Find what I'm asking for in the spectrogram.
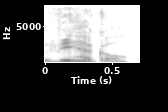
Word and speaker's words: vehicle: So if you hear somebody say the vehicle, you could say, yes, the vehicle was, right? So you drop the H because it is silent.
